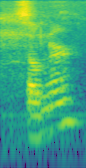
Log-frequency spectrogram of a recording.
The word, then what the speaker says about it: Sumner: Some Missouri, town in Missouri that's spelled almost like summer, but replace the last M and replace it with an N. Sumner, Missouri is the goose capital of the world.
